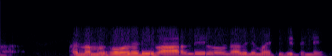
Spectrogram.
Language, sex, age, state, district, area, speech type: Malayalam, male, 18-30, Kerala, Wayanad, rural, conversation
